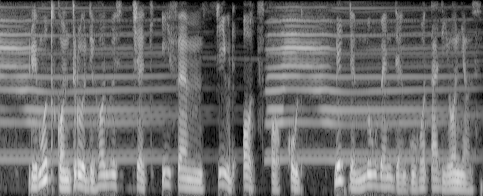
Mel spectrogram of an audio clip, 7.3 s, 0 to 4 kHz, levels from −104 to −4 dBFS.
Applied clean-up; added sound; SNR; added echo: none; Harmonica; 11 dB; none.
